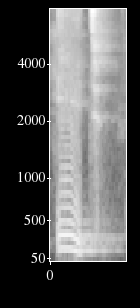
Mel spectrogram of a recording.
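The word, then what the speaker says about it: each: ई ए सी एच ईच ई ए सी एच ईच उसी तरह से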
